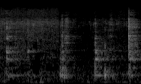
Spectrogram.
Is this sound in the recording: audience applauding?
no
